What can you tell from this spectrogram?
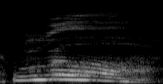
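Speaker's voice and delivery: high, loud, long falling roar; mouse roaring. A narrator's reading. Mouse coaxing Little Lion, long high roar. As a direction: stretch it into a roar.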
